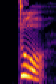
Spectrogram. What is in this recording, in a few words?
"zhuo4", pinyin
